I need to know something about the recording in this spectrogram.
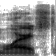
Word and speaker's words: Worcester: I cannot quite imitate the the accent, but I do say some words like they you do cuz I uh I lived in Worcester County and it's wor county uh carnivore, you know, the the way they pronounce the the R.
